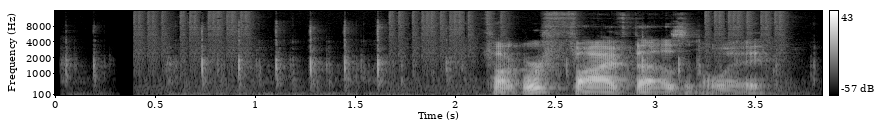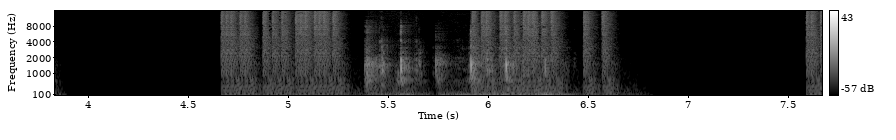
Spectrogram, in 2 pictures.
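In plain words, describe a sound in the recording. Quick electronic blips chirp as game text types out.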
